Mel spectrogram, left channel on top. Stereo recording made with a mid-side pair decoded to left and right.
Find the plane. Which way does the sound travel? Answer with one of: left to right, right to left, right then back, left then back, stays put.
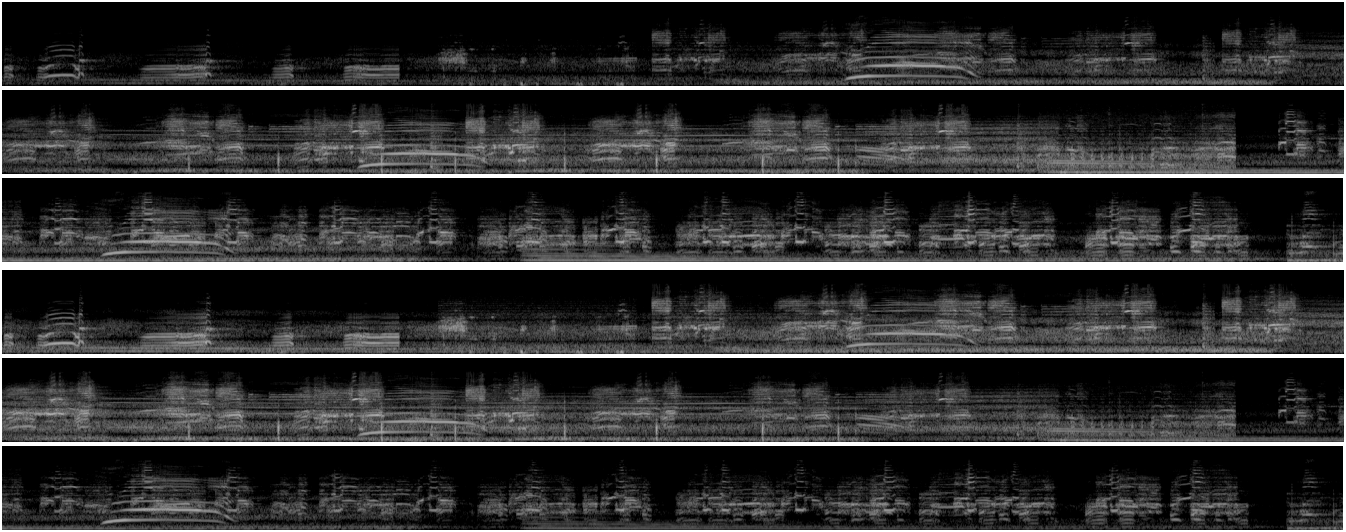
right to left.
